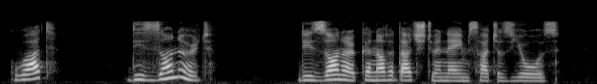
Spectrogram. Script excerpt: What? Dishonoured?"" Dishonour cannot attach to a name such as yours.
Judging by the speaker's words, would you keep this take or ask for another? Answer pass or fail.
pass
